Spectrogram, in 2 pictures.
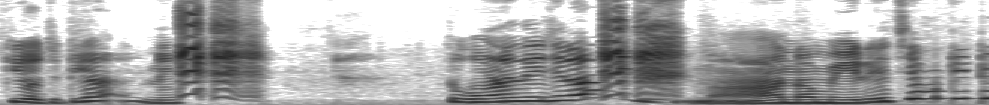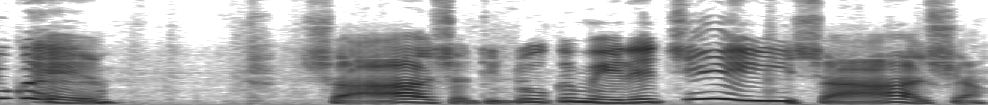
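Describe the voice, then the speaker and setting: High, lively woman coaxing pet parrots. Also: a little slow, vocal fry, long pauses. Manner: coaxing, scolding and cooing at pet birds. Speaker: vlogger talking to pet parrots. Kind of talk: casual home vlog. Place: home. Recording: loud background noise.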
